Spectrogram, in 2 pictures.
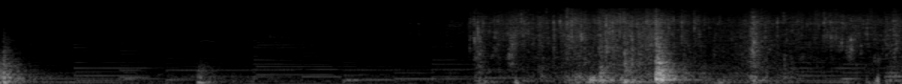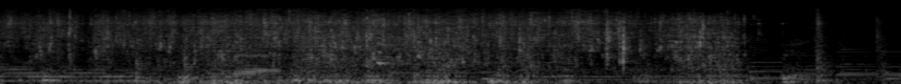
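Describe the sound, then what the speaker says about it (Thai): Water runs steadily from a tap into a sink while vegetables are washed, a broad splashing hiss that starts suddenly and continues with occasional clatters of handling; background music plays underneath. "แล้วเราก็มาเตรียมผักล้างผักนะครับ"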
